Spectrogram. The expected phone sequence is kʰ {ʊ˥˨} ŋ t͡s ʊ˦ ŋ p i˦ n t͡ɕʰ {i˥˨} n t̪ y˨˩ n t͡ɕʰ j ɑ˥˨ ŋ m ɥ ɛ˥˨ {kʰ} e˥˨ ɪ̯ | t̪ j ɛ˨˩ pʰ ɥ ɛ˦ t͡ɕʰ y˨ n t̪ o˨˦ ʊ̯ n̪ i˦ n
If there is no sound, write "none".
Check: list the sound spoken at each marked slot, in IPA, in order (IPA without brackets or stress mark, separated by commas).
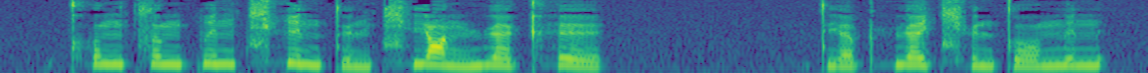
ʊ˦, i˥˨, kʰ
